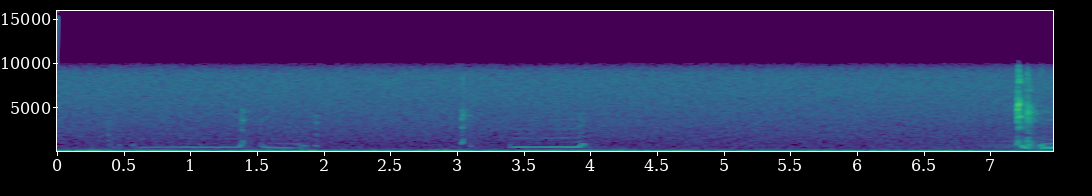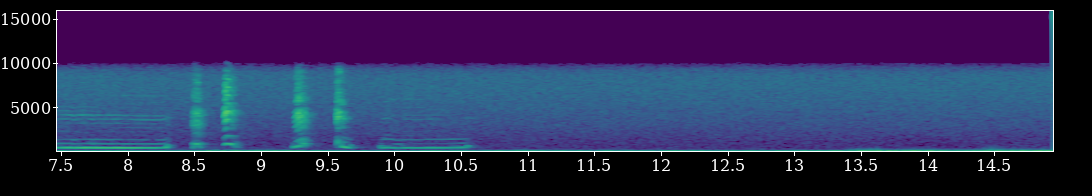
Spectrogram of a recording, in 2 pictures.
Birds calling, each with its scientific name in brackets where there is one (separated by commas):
Hawaiian Petrel (Pterodroma sandwichensis)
